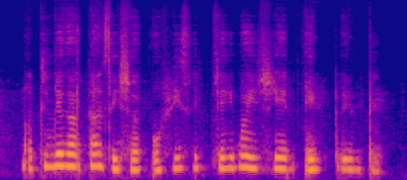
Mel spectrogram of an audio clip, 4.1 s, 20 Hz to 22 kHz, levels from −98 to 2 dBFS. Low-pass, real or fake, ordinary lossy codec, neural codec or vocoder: none; fake; none; codec, 44.1 kHz, 1.7 kbps, Pupu-Codec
